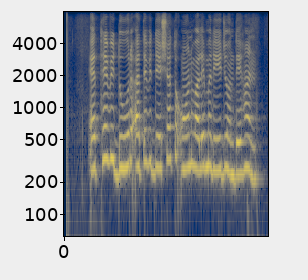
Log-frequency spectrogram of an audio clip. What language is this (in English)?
Punjabi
